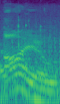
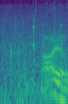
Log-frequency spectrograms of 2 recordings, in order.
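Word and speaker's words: Isley: Isle. The E is silent. Isle.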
